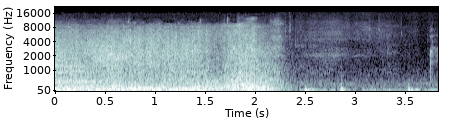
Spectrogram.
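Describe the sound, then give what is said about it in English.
Dragon roar sound effect played during a Dungeons & Dragons tabletop game, a loud, broad, rumbling roar that holds for about two seconds and then drops away to near quiet. “I like the dragon noise.”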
